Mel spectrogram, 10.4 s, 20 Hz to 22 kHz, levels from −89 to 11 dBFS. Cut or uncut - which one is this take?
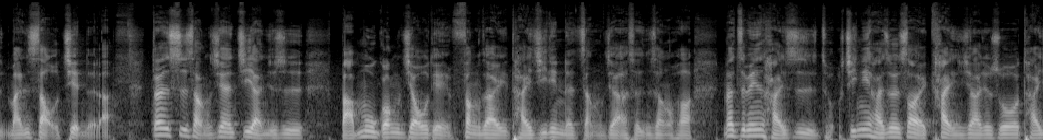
uncut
